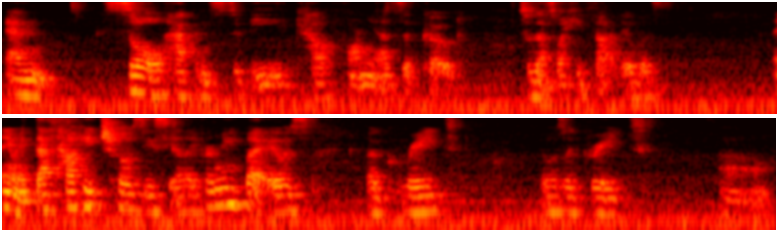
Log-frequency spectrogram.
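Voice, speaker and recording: A woman in her forties with an American accent and a low voice tells her own story conversationally. She is candid and informal, often wandering into side details. The sound is echoey and distant from the mic, with faint noise behind her. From raised on US military bases, largely in South Korea. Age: 40s. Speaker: interview guest. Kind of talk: conversational life-story telling.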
